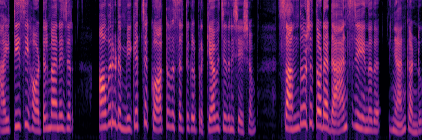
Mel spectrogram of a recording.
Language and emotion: Malayalam, happy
